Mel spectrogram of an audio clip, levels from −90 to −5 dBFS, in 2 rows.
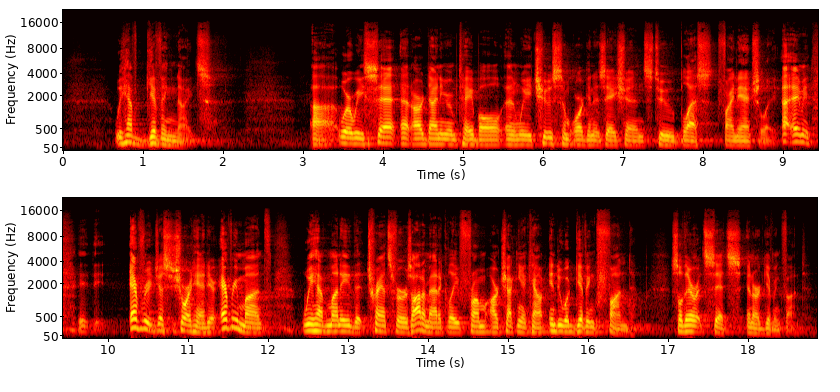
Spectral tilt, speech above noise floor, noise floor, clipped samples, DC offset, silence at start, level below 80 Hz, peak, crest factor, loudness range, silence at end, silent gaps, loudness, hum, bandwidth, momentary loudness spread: -4 dB/octave; 32 dB; -65 dBFS; under 0.1%; under 0.1%; 0.65 s; -78 dBFS; -12 dBFS; 22 dB; 4 LU; 0.15 s; none; -33 LUFS; none; 16.5 kHz; 10 LU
